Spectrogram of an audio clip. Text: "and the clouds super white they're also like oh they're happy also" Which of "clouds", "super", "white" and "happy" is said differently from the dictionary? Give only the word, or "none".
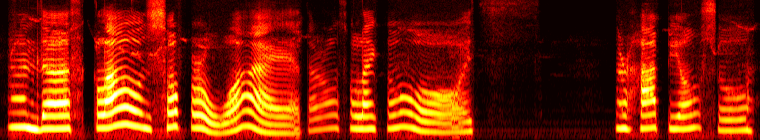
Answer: super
